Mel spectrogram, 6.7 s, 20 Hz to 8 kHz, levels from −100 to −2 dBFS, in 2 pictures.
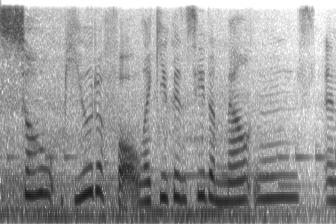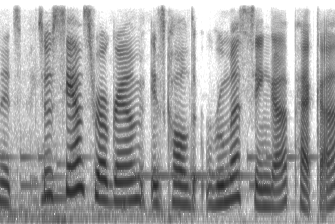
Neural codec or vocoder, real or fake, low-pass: none; real; 7.2 kHz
